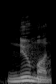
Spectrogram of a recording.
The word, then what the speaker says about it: pneuma: Pneuma, the P is silent for those that went to public school.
